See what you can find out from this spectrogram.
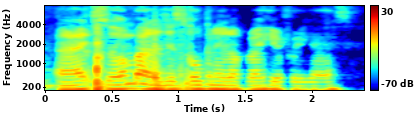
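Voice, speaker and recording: Young male vlogger, jittery and chatty, trips over words while setting up a PC; mid pitch. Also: level tone, rapid-fire, heavy background noise. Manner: nervous, rambling, stumbles over words. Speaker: gaming channel host. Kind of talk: casual vlog commentary.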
